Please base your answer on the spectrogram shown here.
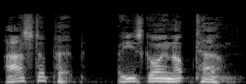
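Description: A man voicing a mild but firm master blacksmith in a storybook reading, with simple, steady rustic speech. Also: medium pitch, slow, husky, no room sound, studio quality. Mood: placating.

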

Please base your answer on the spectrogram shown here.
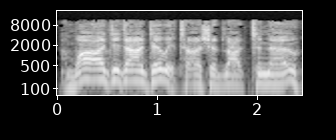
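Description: A man voicing a shrill, scolding blacksmith's wife who talks in a sharp, loud, hectoring way. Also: lively intonation, unhurried, slightly rough, no room sound, clean studio sound.

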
